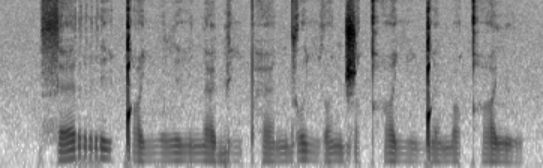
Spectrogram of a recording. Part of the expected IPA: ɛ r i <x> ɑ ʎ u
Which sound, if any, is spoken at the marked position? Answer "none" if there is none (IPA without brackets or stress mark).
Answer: ǃ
